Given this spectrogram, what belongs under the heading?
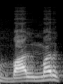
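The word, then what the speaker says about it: Balmer: अब बामर में बच्चों एल जो है वो साइलेंट रखा जाता है, हालांकि कुछ लोग उसको बालमर कहते हैं, अपना अपना प्रोनाउंसिएशन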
